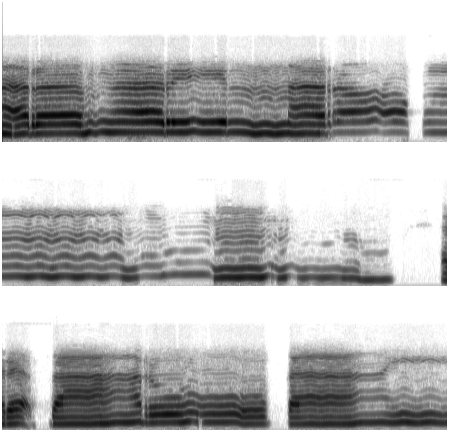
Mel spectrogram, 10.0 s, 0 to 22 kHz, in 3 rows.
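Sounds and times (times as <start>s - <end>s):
woman singing unaccompanied chant: 0.0s - 10.0s.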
